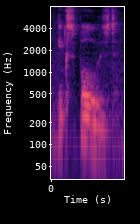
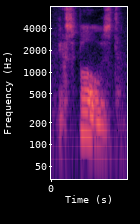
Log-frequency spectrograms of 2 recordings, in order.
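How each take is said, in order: The two takes are said the same way.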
